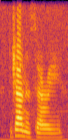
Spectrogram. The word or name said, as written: janissary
